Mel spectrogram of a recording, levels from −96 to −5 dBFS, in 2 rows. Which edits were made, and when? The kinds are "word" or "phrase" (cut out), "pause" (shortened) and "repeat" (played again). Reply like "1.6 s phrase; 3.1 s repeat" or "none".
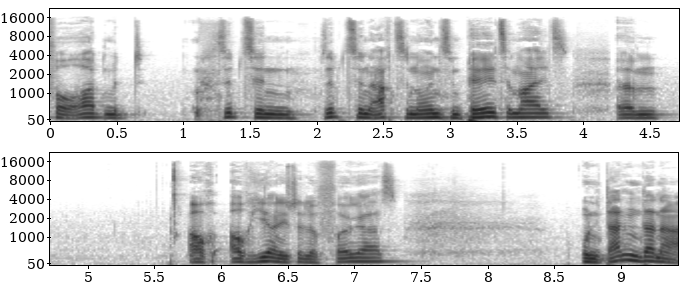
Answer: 4.2 s pause; 6.5 s word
